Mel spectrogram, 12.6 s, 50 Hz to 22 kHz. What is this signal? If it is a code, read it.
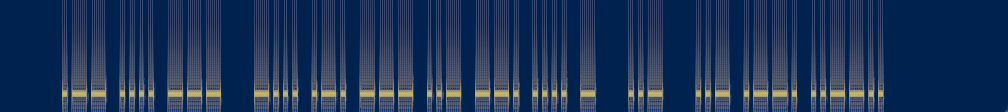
Morse code, heard as a keyed tone, about 20 wpm, 700 Hz. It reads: WHO BROUGHT U UP?
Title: Sentences from Top 500 Words and Abbreviations 20wpm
